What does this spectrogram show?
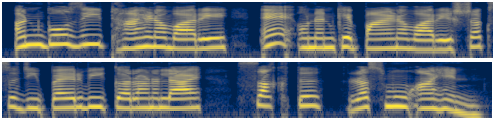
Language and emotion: Sindhi, neutral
